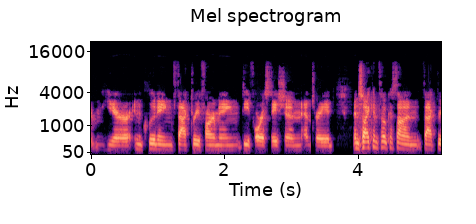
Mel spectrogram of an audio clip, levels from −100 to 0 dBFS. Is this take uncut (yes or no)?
no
